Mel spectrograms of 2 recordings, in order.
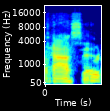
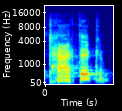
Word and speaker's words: Tacit: I always wondered if it was a hard C or a soft C, but now we know. Ditto. There is some kind of inside joke with that because most people think it's tactic, but it is Tacit Assassin.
